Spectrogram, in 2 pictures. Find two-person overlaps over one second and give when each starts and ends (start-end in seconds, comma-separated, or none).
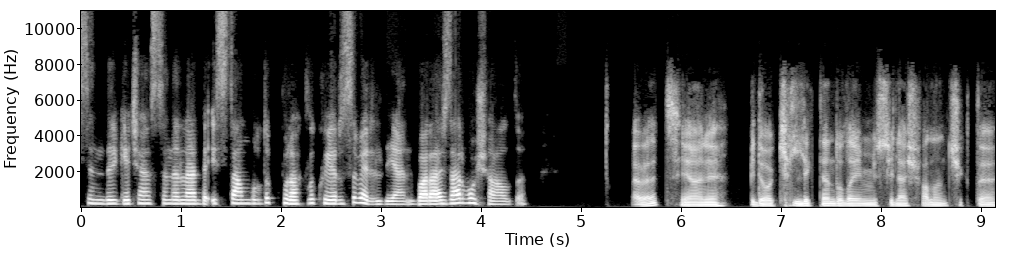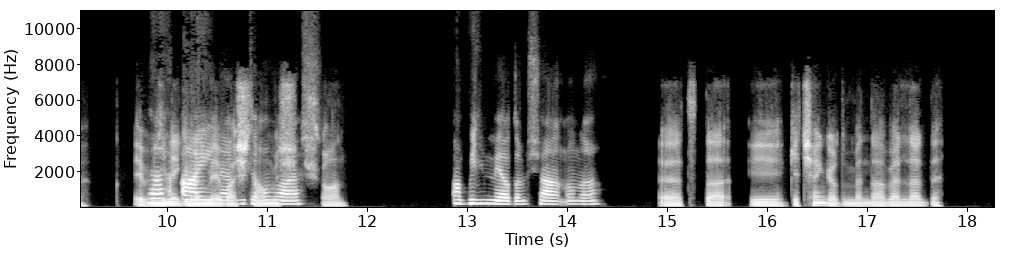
9.8-11.6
